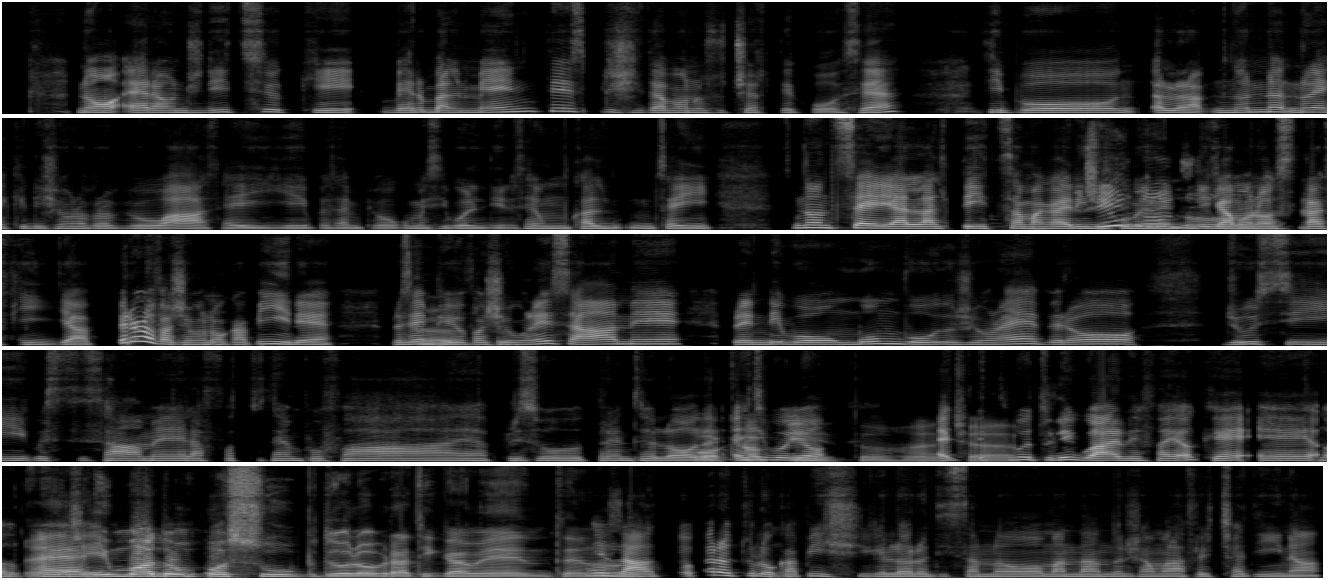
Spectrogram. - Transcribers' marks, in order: "proprio" said as "propio"; other background noise; unintelligible speech
- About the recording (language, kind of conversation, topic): Italian, podcast, Quali limiti andrebbero stabiliti con i suoceri, secondo te?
